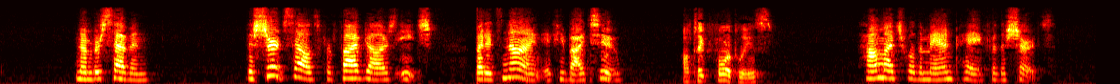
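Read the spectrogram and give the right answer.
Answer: $18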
